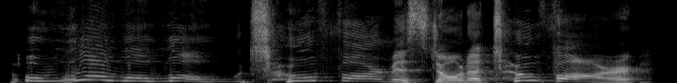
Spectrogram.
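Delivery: put-on high, panicked girl's protest; teen girl squealing in panic under the mistletoe; panicked objection. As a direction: squeal it out in alarm. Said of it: "she panically objected".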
